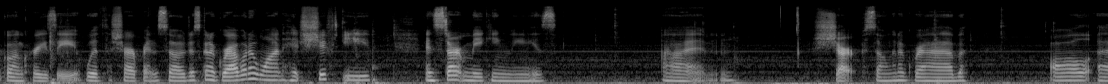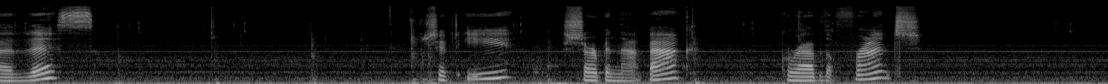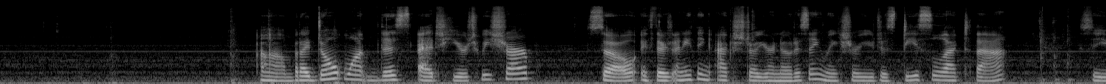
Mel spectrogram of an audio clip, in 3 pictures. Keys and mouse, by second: 0.5 shift+e, 3.4 z, 3.8 click, 6.9-9.4 middle drag, 10.4 middle click, 15.1 shift+e, 18.5-24.5 drag, 25.1-27.1 drag, 27.9-30.3 drag, 32.5 shift+e.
